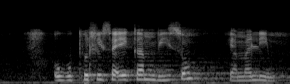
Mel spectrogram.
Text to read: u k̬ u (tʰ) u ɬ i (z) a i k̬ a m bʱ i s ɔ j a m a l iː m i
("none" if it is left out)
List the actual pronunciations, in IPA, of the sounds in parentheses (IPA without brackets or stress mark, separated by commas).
pʰ, s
